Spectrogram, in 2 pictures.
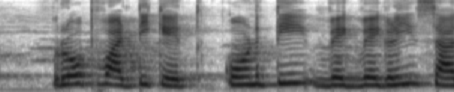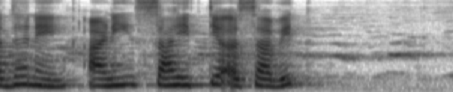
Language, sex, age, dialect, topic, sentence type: Marathi, female, 31-35, Standard Marathi, agriculture, question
